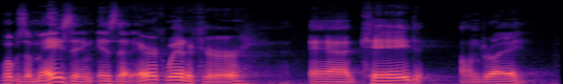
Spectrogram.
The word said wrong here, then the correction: Andrade: how you say it? Andrade.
